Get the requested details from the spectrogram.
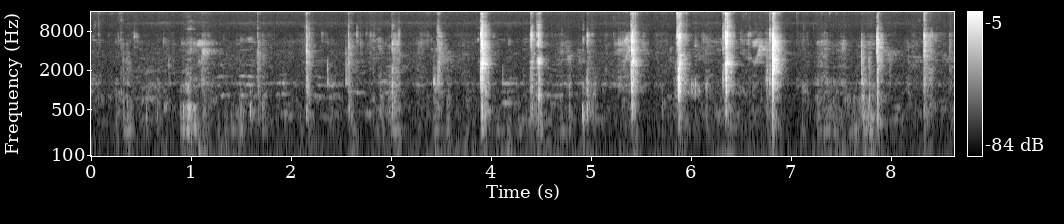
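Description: Fingers squish and mix soft rice close up.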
